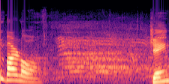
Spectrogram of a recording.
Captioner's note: audience cheers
